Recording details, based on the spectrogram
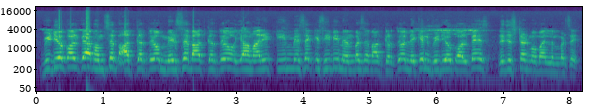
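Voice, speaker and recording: This is a man with a fairly high voice, a little hoarse from a sore throat. He reels off phone prices in short, clipped lists, like a seller pitching in a small shop. The sound is dull and lo-fi.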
